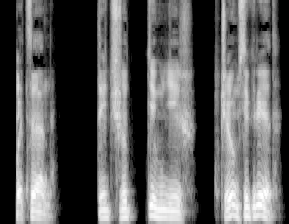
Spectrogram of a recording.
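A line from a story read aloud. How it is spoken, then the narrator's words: Growl. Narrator (Russian): прорычал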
